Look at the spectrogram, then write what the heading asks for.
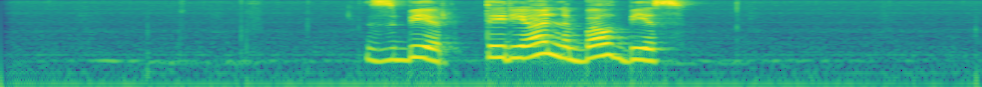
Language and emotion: Russian, angry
